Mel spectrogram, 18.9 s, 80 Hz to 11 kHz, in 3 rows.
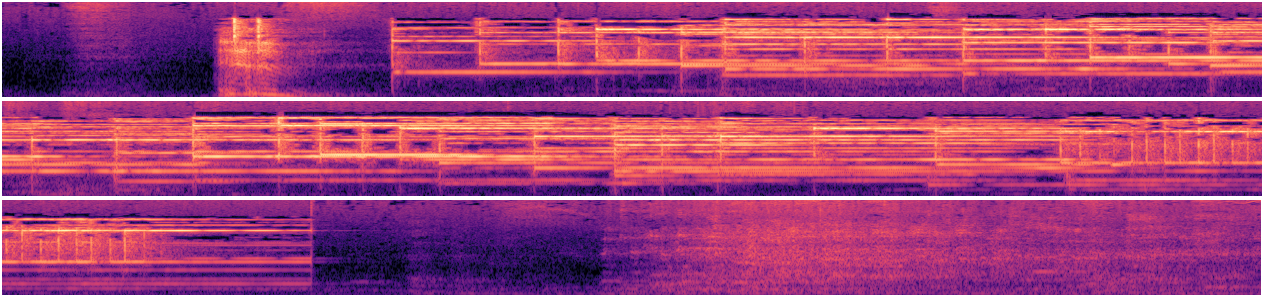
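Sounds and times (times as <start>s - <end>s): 
bell choir playing a bright Christmas melody in a TV commercial: 2.0s - 14.2s
laughter: 15.6s - 18.8s.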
